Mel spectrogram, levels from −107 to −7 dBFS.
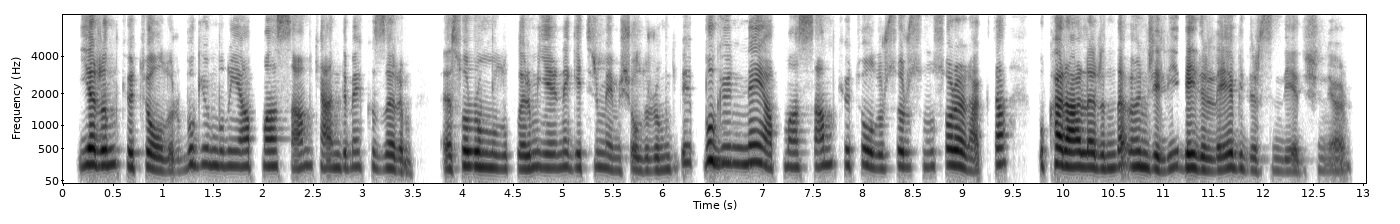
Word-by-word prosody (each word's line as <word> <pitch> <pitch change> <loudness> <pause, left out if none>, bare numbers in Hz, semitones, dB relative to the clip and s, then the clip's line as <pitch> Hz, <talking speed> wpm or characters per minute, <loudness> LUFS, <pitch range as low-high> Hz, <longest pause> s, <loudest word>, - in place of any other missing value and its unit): yarın 245 +1 +7
kötü 220 -3 -2
olur, 175 -2 -3
bugün 250 -1 -4
bunu 230 0 -7
yapmazsam 230 0 -3
kendime 215 -1 -6
kızarım, 195 - -6 0.3
eee, 190 - -2
sorumluluklarımı 205 -2 +1
yerine 205 +1 -5
getirmemiş 205 -4 -9
olurum 175 +1 -7
gibi. 205 +9 -10
"Bugün 270 -4 +2
ne 285 +1 +2
yapmazsam 220 +3 -4
kötü 245 0 -8
olur?" 210 -4 +1
sorusunu 220 +2 -5
sorarak 225 -4 +2
da 255 +1 +1 0.3
bu 235 - -8
kararların 220 -5 +6
da 230 - -1
önceliği 210 -2 -1
belirleyebilirsin 180 -3 0
diye 160 - -9
düşünüyorum. 85 - -15
215 Hz, 135 wpm, -24 LUFS, 195-230 Hz, 0.3 s, yarın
